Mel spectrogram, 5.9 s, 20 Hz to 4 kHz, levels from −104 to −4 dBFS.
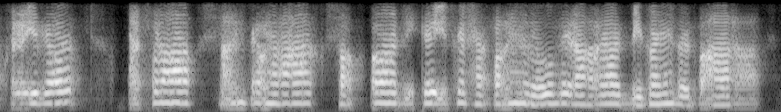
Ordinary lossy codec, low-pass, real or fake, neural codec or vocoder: none; 3.6 kHz; fake; codec, 16 kHz, 0.5 kbps, FreqCodec, smaller model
